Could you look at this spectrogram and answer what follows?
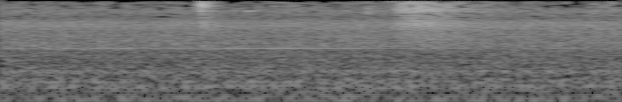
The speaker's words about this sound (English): aboard the plane train. Please hold on. This train is departing.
